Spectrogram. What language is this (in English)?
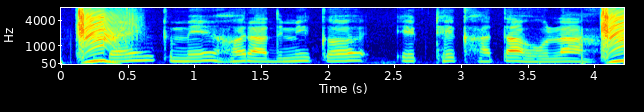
Bhojpuri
